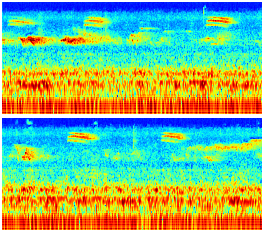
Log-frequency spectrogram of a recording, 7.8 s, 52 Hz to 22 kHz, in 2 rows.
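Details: On a deck on 3 July, with chickens noisy nearby, a bird believed to be a Red-eyed Vireo gives short, robin-like warbled phrases, one every second or so, over a steady low hum. It is likened to a shorter robin summer song, with thin high notes from other birds faint above.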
